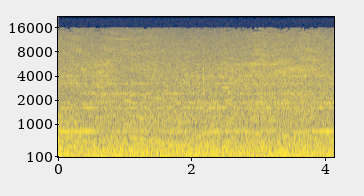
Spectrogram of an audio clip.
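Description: Steady street background with a low traffic rumble and a faint steady hum-like tone throughout.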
